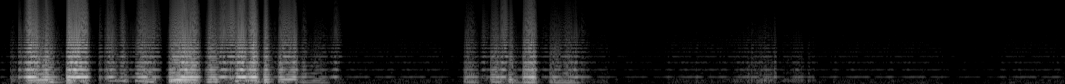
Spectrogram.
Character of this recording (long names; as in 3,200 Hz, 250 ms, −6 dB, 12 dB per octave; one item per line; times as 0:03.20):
a buzz of ramps at a fixed pitch in blocks of 128 samples
chopped level 0.6 Hz, depth 60%, duty 65%
a quantiser's noise floor 10 bits, dither triangular
a shimmering, thickened sound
